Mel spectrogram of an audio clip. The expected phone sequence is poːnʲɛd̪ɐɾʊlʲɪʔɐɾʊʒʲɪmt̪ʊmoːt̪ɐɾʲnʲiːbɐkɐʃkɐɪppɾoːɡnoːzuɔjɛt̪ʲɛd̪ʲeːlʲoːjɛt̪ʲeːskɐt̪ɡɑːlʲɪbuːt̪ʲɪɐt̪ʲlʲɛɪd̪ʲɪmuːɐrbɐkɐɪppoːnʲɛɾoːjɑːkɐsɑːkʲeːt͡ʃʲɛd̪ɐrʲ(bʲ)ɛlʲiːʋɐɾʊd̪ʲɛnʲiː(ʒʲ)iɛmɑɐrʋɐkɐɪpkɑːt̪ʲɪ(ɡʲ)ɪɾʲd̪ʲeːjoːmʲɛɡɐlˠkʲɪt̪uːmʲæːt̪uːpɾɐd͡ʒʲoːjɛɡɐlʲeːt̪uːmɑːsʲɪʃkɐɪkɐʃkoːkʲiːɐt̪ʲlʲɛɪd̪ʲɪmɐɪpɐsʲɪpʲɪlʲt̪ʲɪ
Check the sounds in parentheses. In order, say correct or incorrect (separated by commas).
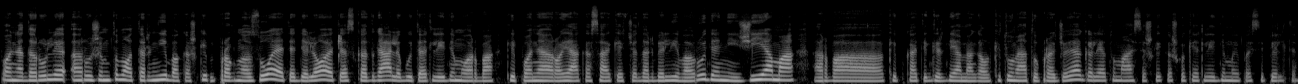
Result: correct, correct, correct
